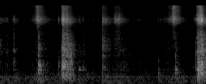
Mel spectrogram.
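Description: Tarot cards being shuffled for a reading make several brief, crisp rustling bursts at an irregular rhythm, faint and without talk.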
